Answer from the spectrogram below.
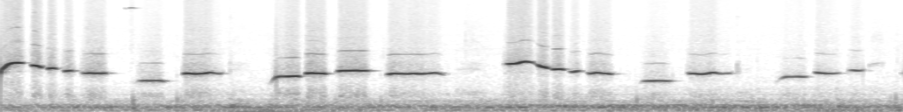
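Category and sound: human body sound, whistling a song melody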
